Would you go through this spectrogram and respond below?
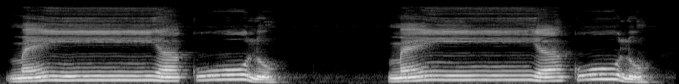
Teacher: proses masuknya nun mati ini ke ya itu dinamakan dengan Idgham naqis karena dengungnya pada Nun ini terbawa oleh ya · Proses dengungnya yang ada pada nun terbawa kepada ya. Ini namanya idgham nakish, masuk secara kurang sempurna karena terbawa dengung oleh ya.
